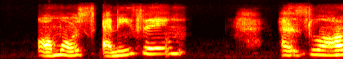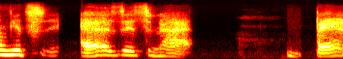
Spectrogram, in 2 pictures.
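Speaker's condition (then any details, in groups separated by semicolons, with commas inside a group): Cerebral palsy; tracheotomy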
